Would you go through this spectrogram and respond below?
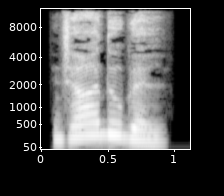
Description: ♪ jādugal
